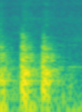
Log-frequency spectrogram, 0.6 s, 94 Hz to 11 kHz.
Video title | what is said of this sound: Review kijang kapsul thn 97 luar dalam Istimewa‼ | kita dengarkan kan si ketok-ketok. Ini bukan plastik teman-teman. Ini terbuat dari plat.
